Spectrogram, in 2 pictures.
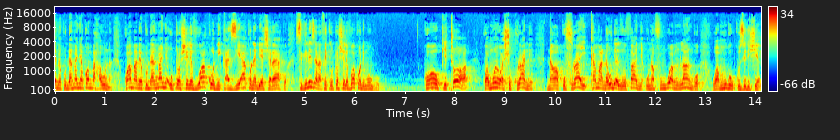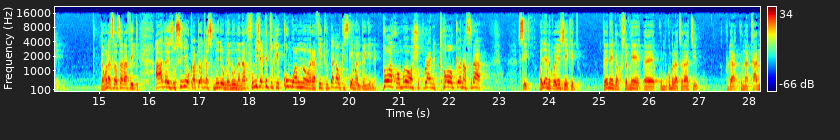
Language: Swahili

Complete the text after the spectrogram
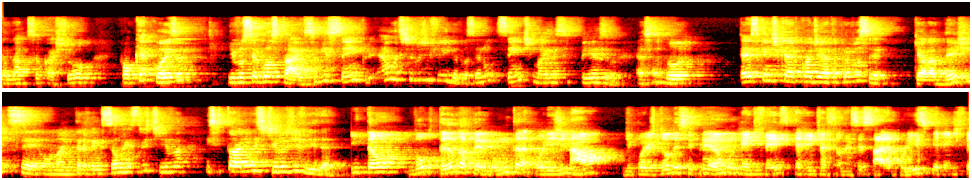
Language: Portuguese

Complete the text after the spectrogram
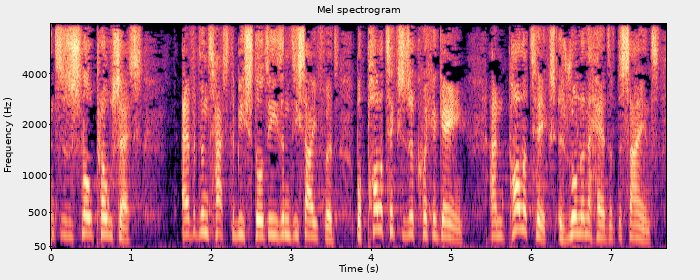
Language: English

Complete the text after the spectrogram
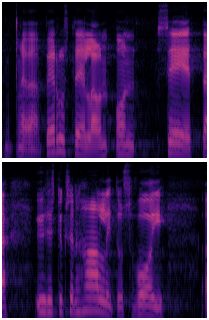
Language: Finnish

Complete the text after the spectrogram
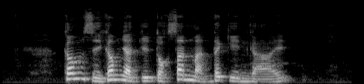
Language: Cantonese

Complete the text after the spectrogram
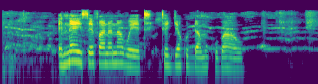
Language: Ganda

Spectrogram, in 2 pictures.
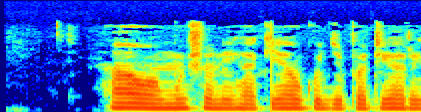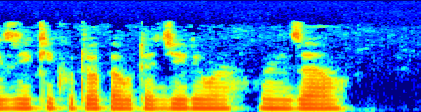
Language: Swahili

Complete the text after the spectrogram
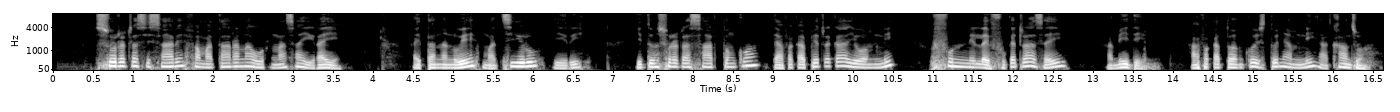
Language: Malagasy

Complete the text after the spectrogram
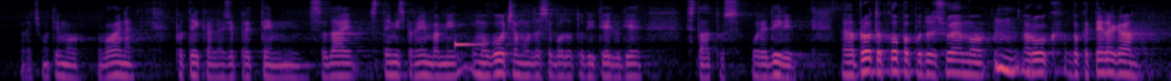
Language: Slovenian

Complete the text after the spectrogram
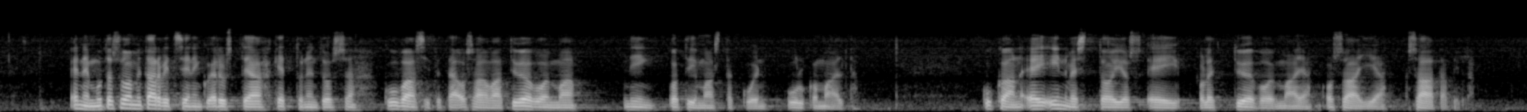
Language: Finnish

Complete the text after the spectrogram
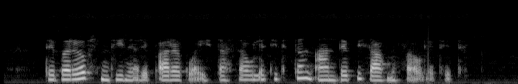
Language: Georgian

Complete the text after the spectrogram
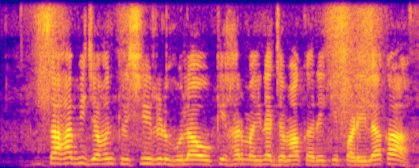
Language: Bhojpuri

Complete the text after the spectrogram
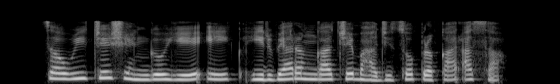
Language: Marathi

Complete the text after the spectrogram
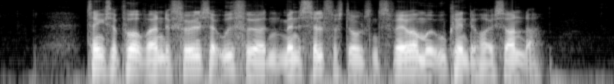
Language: Danish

